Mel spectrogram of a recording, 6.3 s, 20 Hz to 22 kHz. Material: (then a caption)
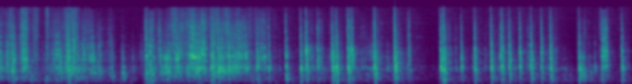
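Cardboard. Long nails tap and scratch the front face of a small, closed, hollow brown kraft cardboard gift box held upright. Dense, papery scratching bursts come first, followed by quick runs of crisp, hollow taps with a bright edge and a short resonance around 720 Hz.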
